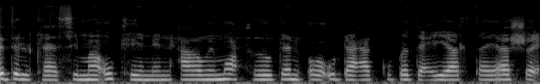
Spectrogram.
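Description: Throughout the speech there is heavy codec damage, likely from Bluetooth LC3 compression. Upper frequencies are coarsely coded and partly filled with noise, giving a breathy, grainy edge. The smearing fits 10 ms frames and a low bitrate near 32 kbps. Content reaches about 20.2 kHz.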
